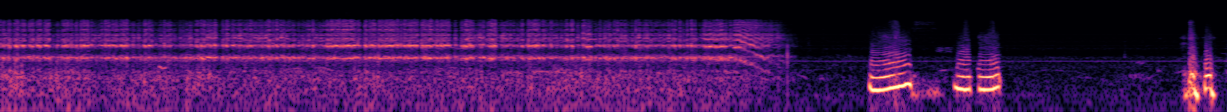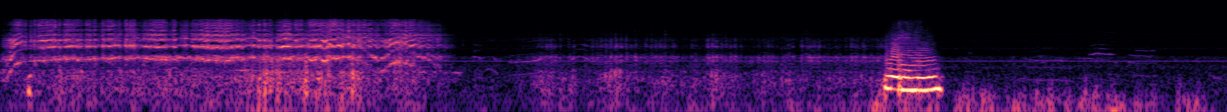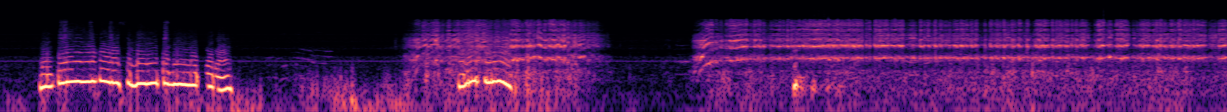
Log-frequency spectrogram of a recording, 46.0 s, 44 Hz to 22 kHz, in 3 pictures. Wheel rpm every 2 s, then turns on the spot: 240, 230, 230, 230, 160, 0, 0, 10, 210, 220, 80, 10, 20, 10, 0, 0, 0, 0, 160, 40, 220, 230, 230.
20-28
